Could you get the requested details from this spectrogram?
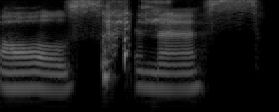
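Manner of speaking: slow, drawn-out, nasty phone sex voice. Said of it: "the way you said balls was so fucking nasty".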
